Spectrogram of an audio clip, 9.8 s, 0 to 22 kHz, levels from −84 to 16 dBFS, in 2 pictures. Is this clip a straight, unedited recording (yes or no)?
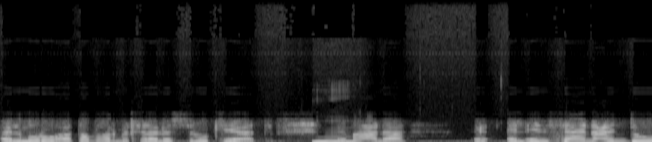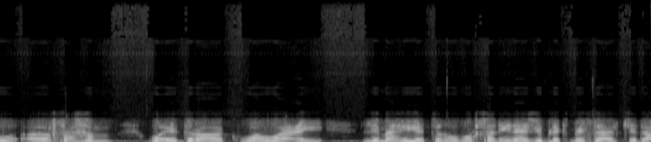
yes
